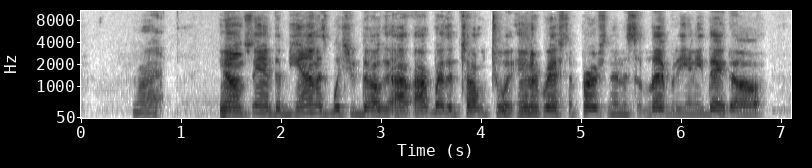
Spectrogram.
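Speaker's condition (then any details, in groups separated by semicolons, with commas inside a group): No condition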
